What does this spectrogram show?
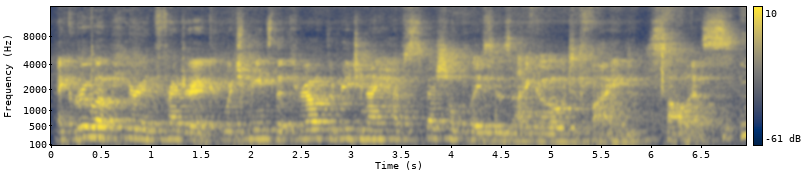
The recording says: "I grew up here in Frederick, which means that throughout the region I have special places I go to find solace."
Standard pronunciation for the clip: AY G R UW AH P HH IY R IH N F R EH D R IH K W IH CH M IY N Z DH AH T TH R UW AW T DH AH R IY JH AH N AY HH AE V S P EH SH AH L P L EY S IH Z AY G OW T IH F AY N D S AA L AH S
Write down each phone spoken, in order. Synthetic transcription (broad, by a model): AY G R UW AH P HH IY R IH N F R EH D R IH K W IH CH M IY N Z DH AH T TH R UW AW T DH AH R IY JH AH N AY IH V S P EH SH L P L EY S IH Z AY G OW T IH F AY N D S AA L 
